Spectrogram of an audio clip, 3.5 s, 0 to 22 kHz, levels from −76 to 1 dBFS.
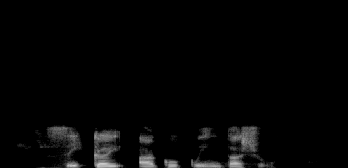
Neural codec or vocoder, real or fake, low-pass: codec, 16 kHz, 1 kbps, X-Codec, HuBERT features, trained on LibriSpeech; fake; 5.4 kHz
